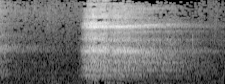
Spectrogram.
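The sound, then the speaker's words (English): A heavy, breathy gasp opens a rock ballad. It swells suddenly into one long airy breath and slowly fades, with no music yet. “Start with some heavy breathing, always good.”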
